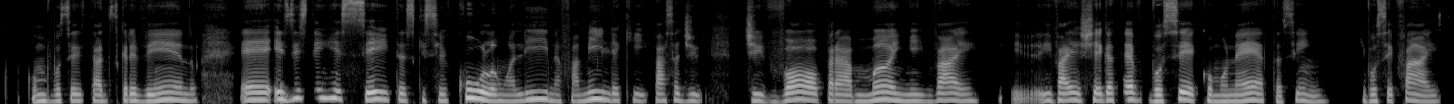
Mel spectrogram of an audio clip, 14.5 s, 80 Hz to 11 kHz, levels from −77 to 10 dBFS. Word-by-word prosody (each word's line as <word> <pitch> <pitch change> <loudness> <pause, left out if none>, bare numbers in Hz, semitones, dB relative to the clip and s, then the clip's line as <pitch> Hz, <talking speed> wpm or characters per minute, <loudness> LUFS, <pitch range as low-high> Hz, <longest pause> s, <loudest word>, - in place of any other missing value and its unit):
co - - -31
como 155 +1 -2
você 155 +2 -3
está 155 -1 -3
descrevendo. 160 +2 0 0.4
Eh, 180 0 +4
existem 210 +4 +1
receitas 185 -5 +2
que 165 - -9
circulam 160 0 +4
ali 180 +6 0
na 155 -3 -5
família 170 +3 0
que 160 -3 -8
passa 160 +1 -3
de 155 -1 -6 0.4
de 160 -2 -2
vó 170 +6 +2
pra 155 -3 -1
mãe 170 +4 +2 0.2
e - - -9
vai 160 +1 -1 0.3
e 160 +1 -6
vai 170 +2 +2
chega 170 +1 +1
até 180 +2 +2
você 150 +3 +2
como 145 -2 -2
neta, 160 0 0
assim. 140 0 -6 0.3
Que 160 - -9
você 155 0 -3
faz? 145 -4 -2
160 Hz, 135 wpm, -23 LUFS, 150-175 Hz, 0.4 s, Eh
